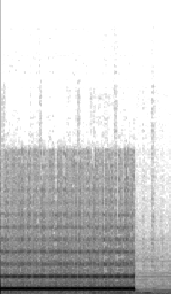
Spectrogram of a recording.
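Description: A telephone line gives a loud, steady, unbroken tone as a call is placed from a bedroom, then the tone cuts off abruptly and leaves faint room noise.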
